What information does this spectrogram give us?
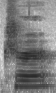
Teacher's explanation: Z-H-I, a puckering consonant sound in the first tone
